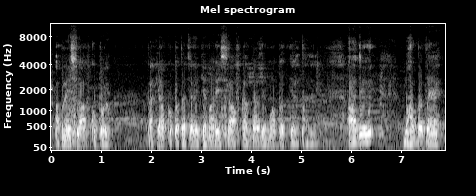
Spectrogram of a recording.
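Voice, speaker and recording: Gravelly low-voiced man preaching to a crowd. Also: darkish tone, low-quality recording. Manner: storytelling, rising pitch for emphasis, frequent "theek hai ji" checks. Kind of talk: devotional sermon at a gathering. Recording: crowd heard behind voice. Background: audience at a night gathering.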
